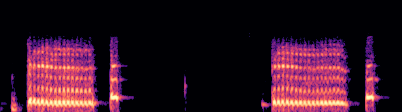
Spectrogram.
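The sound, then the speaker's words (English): An African grey parrot mimics automated phone-system noises: two long, buzzy electronic tones, each opened by a short click and followed by a brief blip, with a pause between the two sequences. “this African gray goes through like the whole like phone answering routine where it like makes the noises like of the phone system when it's calling in”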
